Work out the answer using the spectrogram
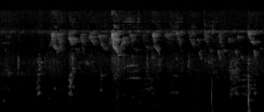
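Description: Near silence with faint bird chirps: short, high falling notes, several a second. A single faint click about five seconds in.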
